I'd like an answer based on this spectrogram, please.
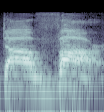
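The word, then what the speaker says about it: דבר: word davar all right davar here the V sound it's not the bar but D got it very good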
